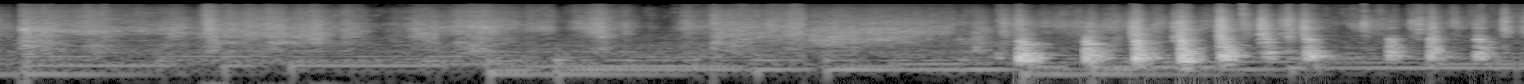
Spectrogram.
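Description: Plastic wrap crinkling as hands fold and press it around a sandwich. From about five seconds in, it gives way to a knife sawing through the wrapped bread in quick, sharp strokes, about five a second.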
